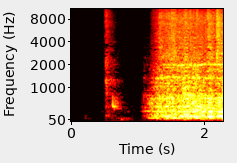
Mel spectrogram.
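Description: A food processor motor starts whirring loudly.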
